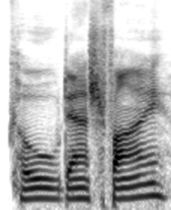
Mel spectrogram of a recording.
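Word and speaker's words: Ko-fi: a co-fi. There's probably a better way to pronounce that. Coffee? But that goes, yeah, coffee. Let's call it coffee.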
